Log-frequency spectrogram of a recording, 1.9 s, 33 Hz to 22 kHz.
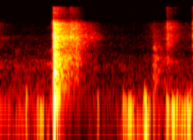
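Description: A WE M4 RIS gas blowback airsoft rifle fires a single sharp test shot, a loud crisp crack with a brief hiss, followed by a fainter click or pop near the end.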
